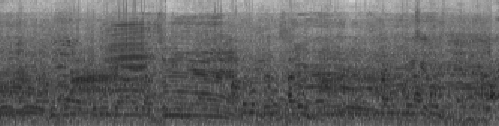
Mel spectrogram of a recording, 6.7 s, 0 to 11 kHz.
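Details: Sahiwal bull calves at Raniganj market in Dinajpur, 27 March 2025, as trading begins: several long, bending moos overlap amid constant bargaining chatter and a busy crowd.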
